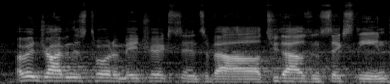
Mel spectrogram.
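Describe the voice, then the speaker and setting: Moving at a moderate pace, the man uses an unremarkable speaking voice and fairly even intonation. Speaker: surgery resident. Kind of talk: vlog narration. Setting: in a car.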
